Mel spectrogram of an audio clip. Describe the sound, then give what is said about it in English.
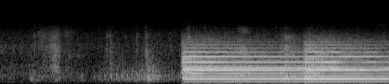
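Giant church bells in a bell tower, pushed by foot to swing, burst into loud, rich ringing after a faint opening, with a second stroke swelling the sustained, shimmering tones. “Flat on the beam and shoves the giant bells with his feet.”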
